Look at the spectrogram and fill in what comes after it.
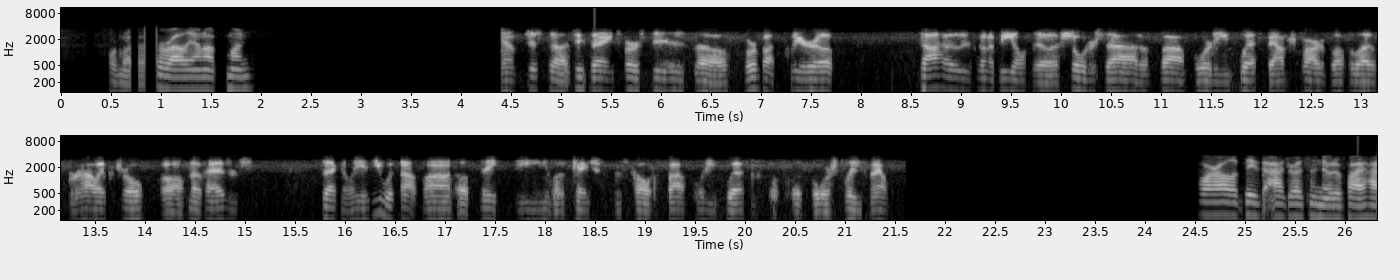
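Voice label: FIRE Operations, p25; FIRE OPS 1; wake p25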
